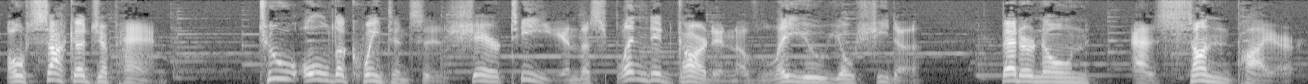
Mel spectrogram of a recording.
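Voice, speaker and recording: A man's voice: a little high, sing-song, slow, a bit bright, soft background music. A man narrating an audio drama in a theatrical, florid storytelling style.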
